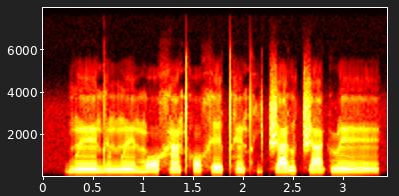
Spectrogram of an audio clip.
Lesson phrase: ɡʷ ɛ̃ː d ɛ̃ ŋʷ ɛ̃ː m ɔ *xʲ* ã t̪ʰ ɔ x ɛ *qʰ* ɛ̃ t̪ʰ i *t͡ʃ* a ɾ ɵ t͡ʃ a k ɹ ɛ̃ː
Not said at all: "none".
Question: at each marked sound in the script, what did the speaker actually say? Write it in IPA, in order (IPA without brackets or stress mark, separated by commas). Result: x, t̪ʰ, t͡ʃ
